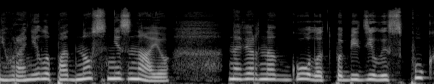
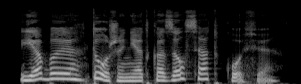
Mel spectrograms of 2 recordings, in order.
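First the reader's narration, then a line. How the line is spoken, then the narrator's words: Perfectly calm. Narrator (Russian): совершенно спокойно сообщил Константин Вальме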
